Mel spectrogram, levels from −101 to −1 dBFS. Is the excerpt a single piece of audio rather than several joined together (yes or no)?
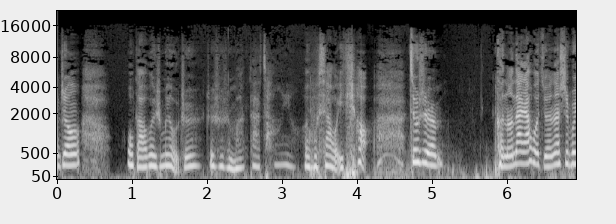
no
